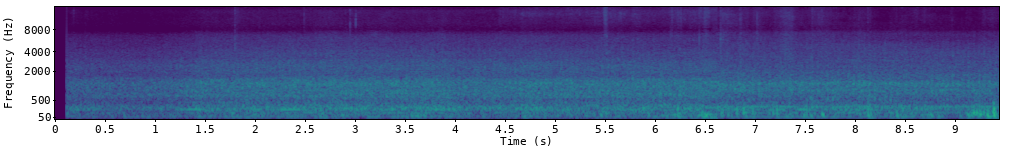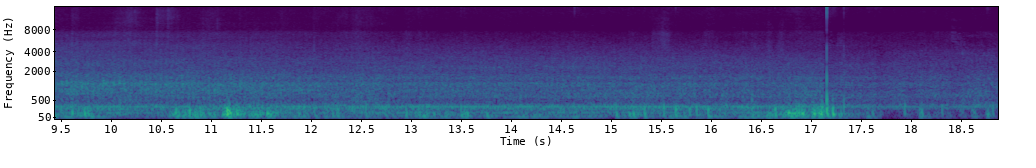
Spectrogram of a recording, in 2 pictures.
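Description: Steady background whir with a faint steady hum, broken by a few low thumps around the middle and again near the end.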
